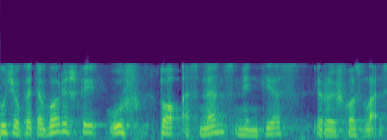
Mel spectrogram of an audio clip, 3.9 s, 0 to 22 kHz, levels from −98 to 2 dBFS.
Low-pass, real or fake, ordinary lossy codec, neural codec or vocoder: 7.2 kHz; fake; AAC, 16 kbps; codec, 16 kHz, 2 kbps, FunCodec, trained on LibriTTS, 25 frames a second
